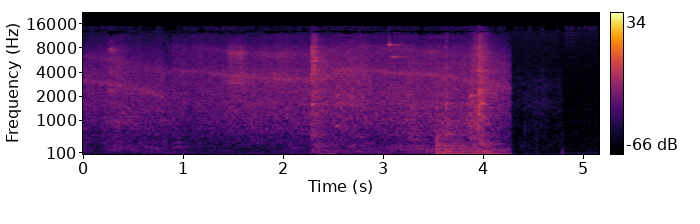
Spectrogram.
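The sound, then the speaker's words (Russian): An airplane door being closed, heard as a steady rushing hiss that builds, then stops abruptly with a solid shut, followed by a faint short knock. “Капитан Ветров, заходите в самолет, закрывайте дверь.”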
